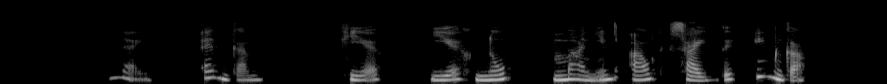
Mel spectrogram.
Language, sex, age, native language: Icelandic, female, 40-49, Polish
